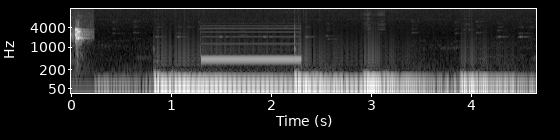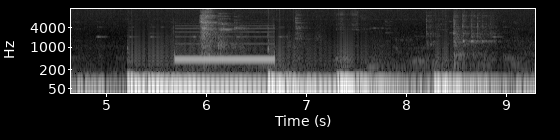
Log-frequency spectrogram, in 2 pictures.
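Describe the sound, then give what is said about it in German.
A telephone busy signal: two steady, buzzy beeps about a second long, spaced several seconds apart, over a continuous low rhythmic thumping. No one speaks. “Die Umsetzung der Ideen hörte sich dann aber immer so an. Die gewählte Rufnummer ist besetzt.”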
